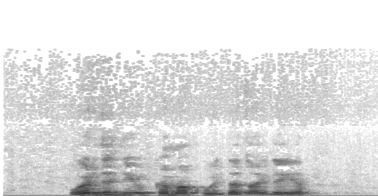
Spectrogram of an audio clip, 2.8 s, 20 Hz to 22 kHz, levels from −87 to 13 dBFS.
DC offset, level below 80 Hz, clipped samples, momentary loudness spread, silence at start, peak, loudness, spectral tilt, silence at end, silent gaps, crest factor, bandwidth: under 0.1%; -56 dBFS; under 0.1%; 7 LU; 0.5 s; -2 dBFS; -18 LUFS; -6.5 dB/octave; 0.5 s; none; 16 dB; 16 kHz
